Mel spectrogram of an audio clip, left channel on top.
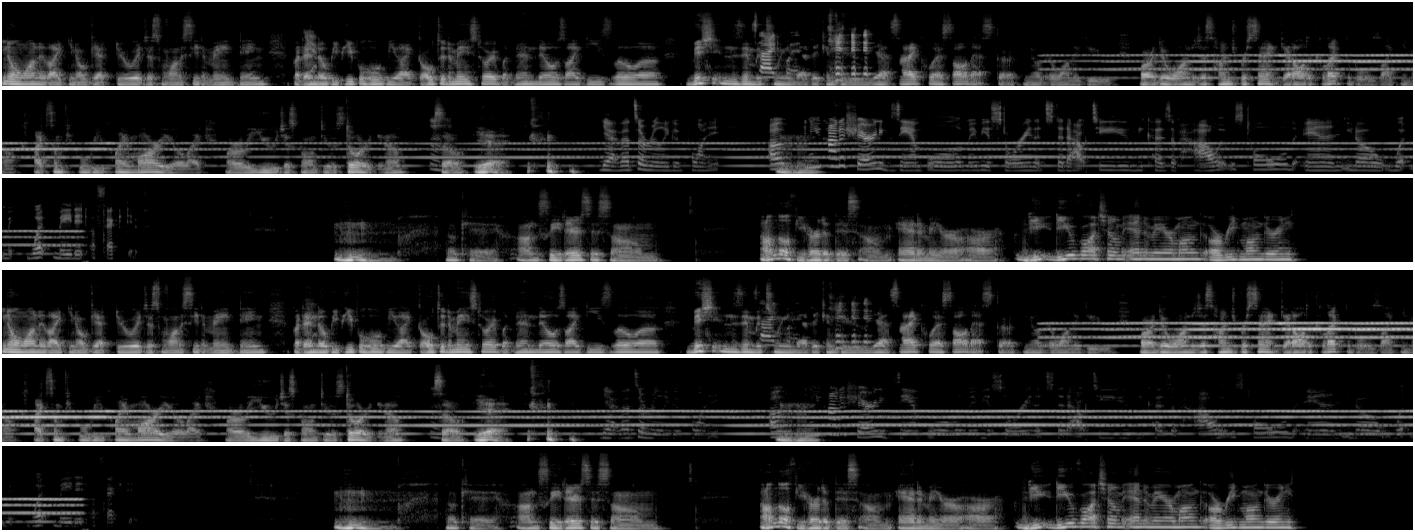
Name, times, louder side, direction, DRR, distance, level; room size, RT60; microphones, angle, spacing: voice 1, 0.0-18.1 18.4-19.7 21.9-22.2 31.5-34.8 35.8-41.2, right 1 dB, 10° right, 0.5 m, -29 dB
voice 2, 7.6-8.7 18.4-18.6 20.1-21.3 21.8-29.3, left 8 dB, 60° left, 0.4 m, -39 dB
sound 1, 10.4-29.0, right 8 dB, 85° right, 0.4 m, -29 dB
5.5 x 2.2 x 3.3 m
head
